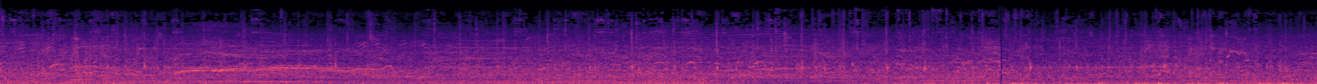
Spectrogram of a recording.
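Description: A large outdoor crowd chatters and cheers along a street.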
